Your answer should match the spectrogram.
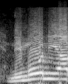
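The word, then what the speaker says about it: pneumonia: चालू होता है नहीं निमोनिया में पी से चालू होता है पी साइलेंट रहता है निमोनिया की स्पेलिंग होती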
